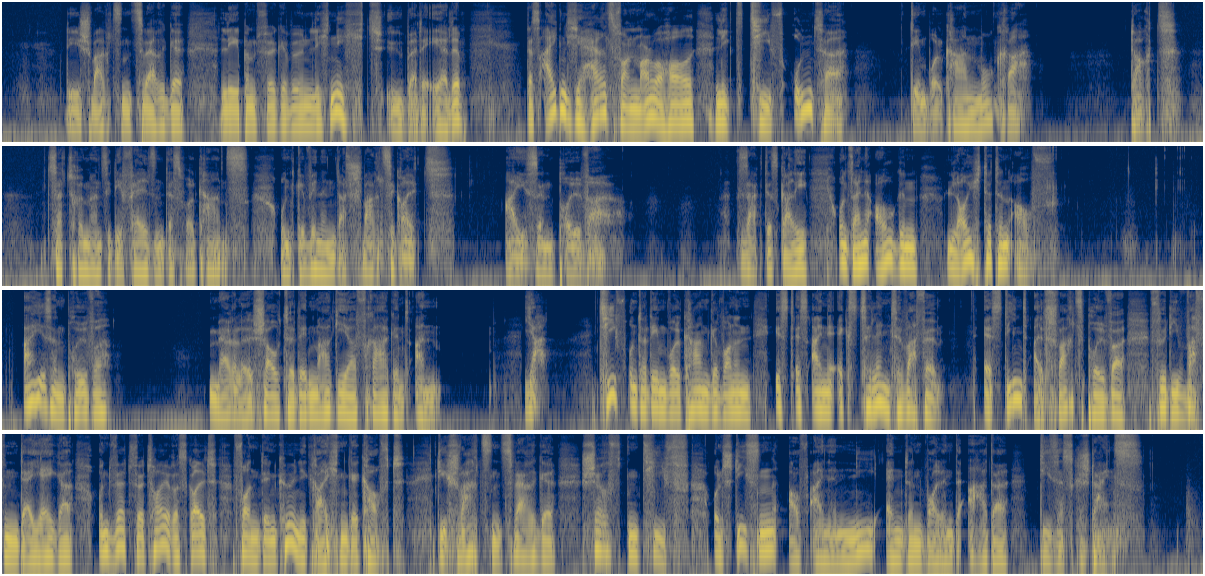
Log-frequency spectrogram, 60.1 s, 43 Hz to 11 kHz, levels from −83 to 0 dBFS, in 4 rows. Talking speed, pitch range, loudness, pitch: 90 wpm, 75-100 Hz, -23 LUFS, 85 Hz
